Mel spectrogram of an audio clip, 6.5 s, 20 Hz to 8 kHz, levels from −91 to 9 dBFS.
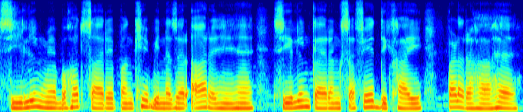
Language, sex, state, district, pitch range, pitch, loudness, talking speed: Hindi, male, Jharkhand, Ranchi, 135-155 Hz, 135 Hz, -14 LUFS, 165 wpm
